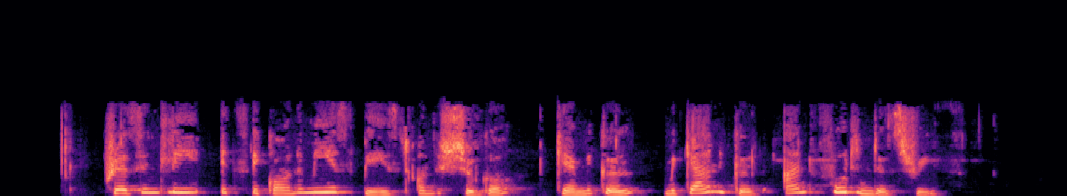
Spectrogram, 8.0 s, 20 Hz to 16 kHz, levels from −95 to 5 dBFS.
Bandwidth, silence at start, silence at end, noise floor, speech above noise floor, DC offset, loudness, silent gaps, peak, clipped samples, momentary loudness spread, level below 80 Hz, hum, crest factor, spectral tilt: 7.8 kHz; 0.8 s; 1 s; under -90 dBFS; over 74 dB; under 0.1%; -16 LUFS; none; -2 dBFS; under 0.1%; 10 LU; -62 dBFS; none; 16 dB; -3 dB/octave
